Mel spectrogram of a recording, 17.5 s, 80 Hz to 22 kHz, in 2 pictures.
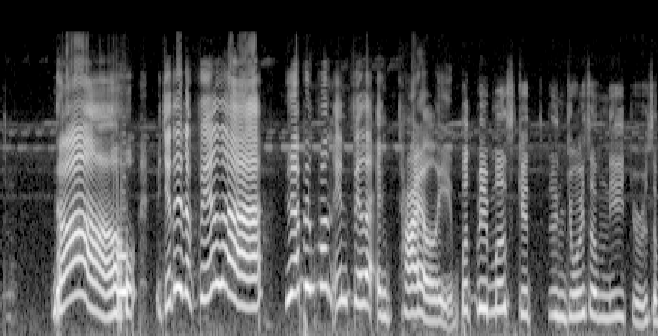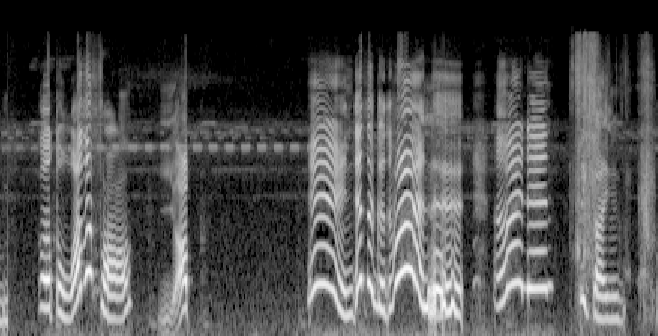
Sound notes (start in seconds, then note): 14.0 laughs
